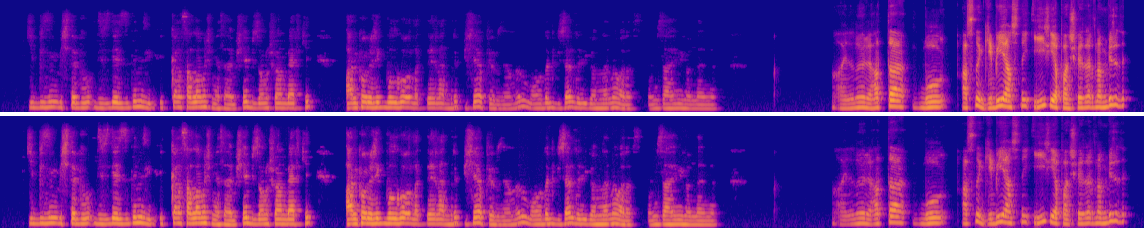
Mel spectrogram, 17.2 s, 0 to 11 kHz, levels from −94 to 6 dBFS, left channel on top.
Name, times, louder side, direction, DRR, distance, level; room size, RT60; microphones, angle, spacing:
voice 1, 0.4-4.7 5.2-10.8, right 5 dB, 50° right, 0.3 m, -25 dB
voice 2, 12.5-14.2 14.4-16.9, left 4 dB, 40° left, 0.4 m, -22 dB
4.2 x 2.8 x 3.5 m
head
